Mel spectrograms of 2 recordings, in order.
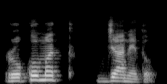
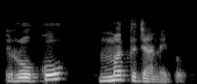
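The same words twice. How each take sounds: First: There is a pause right after 'mat'. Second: There is a pause right after 'roko'. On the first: Do not stop them; let them go. "उसका अल्प विराम उठाकर उन्हीं शब्दों में हमने बोला" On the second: Stop them; do not let them go. "रोको के बाद एक अल्प विराम"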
